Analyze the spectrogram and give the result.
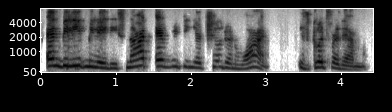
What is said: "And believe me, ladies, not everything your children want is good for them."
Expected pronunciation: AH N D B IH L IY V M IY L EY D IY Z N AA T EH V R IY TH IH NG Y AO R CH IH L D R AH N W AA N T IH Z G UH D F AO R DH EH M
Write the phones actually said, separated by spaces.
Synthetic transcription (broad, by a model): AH N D B IH L IY V M IY L EY D IY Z N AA T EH V R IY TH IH NG Y AO R CH IH L D R AH N W AA N T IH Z G UH D F AO R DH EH M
